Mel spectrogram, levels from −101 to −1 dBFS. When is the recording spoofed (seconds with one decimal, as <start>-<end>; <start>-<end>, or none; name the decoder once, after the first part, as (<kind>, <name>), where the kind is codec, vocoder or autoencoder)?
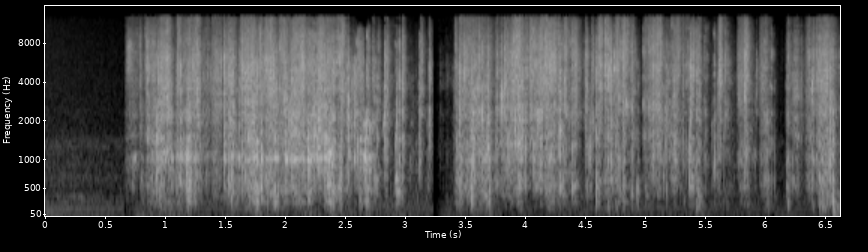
2.1-6.1 (vocoder, BigVGAN v2)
